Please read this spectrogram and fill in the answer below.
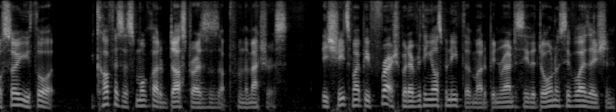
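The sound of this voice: Pitch varies in an ordinary way in this unforced reading voice.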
